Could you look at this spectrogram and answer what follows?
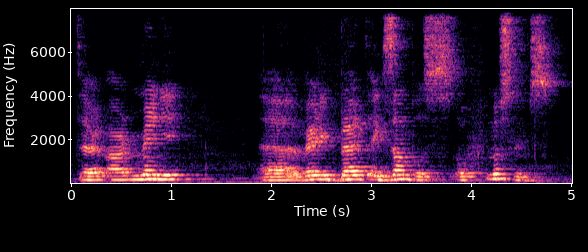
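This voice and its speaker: High-voiced older man, slow and halting. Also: fairly even intonation, darkish tone. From Turkey. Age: middle-aged. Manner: halting, searching for words in English. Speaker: interviewee. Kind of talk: casual interview answers. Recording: very echoey room, distant mic.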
